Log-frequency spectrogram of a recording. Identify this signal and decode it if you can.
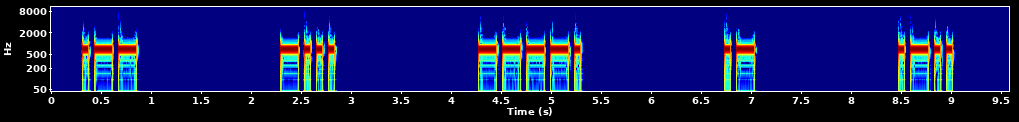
Morse code, heard as a keyed tone, about 20 wpm, spaced as for 5 wpm, 700 Hz. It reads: WB9AL
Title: USA Call Signs - 5 Characters - 8x Character Spacing - 20wpm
